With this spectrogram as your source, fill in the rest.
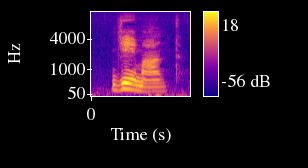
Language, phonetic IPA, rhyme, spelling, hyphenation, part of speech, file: Hungarian, [ˈɟeːmaːnt], -aːnt, gyémánt, gyé‧mánt, noun, Hu-gyémánt.ogg
- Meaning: diamond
